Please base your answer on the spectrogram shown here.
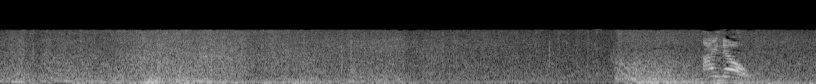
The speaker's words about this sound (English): Look, the wind's still blowing in from the west.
